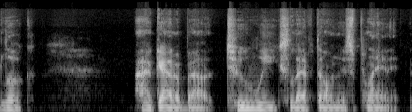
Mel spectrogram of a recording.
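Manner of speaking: feeble, faint, weak, soft voice. Retelling a phone call with a lady, imitating her weak voice. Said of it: "her voice was very weak and she's like".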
